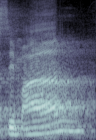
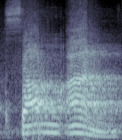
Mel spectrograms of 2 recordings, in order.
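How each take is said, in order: First: The first syllable has the vowel 'i'. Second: The first syllable has the vowel 'a'. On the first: "bi kasri sin" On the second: "bisa pula dibaca Sam'an"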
